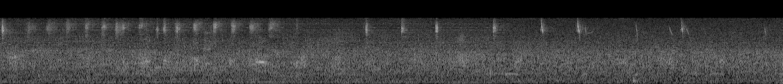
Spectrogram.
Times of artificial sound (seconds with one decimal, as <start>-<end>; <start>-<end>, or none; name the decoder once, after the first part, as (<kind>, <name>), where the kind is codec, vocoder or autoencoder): 0.0-5.1 (codec, SNAC)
